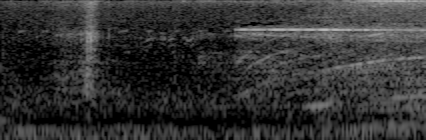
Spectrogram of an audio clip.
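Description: RC model glider's propeller motor whirring faintly overhead, a high whine coming in after about a second and rising in pitch near the end as the motor speeds up. A single sharp click about half a second in.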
